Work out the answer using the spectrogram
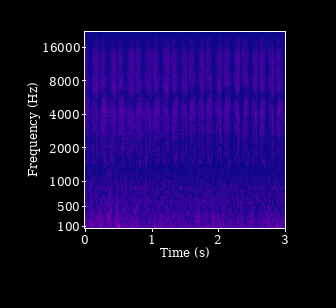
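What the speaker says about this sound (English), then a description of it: "begin to rub your palms" Palms rubbing together in a steady, continuous swish, close and fairly quiet, with soft brushing texture throughout and no talking.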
